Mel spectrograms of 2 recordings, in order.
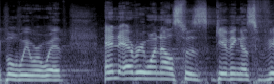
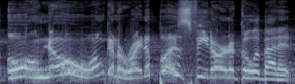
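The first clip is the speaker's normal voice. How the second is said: higher, put-on fretful voice; mock alarm; 4 semitones higher than usual. Host mimics a critic threatening an article, high mock alarm. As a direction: play an outraged onlooker in exaggerated dismay.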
